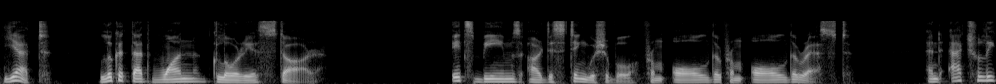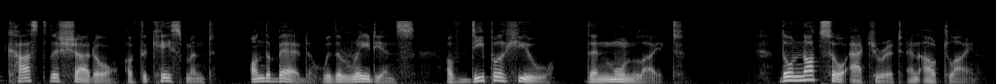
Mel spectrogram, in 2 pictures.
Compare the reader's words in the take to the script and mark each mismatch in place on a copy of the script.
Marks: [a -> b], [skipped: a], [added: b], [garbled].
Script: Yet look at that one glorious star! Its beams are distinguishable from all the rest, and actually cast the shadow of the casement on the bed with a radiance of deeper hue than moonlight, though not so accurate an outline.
Yet look at that one glorious star! Its beams are distinguishable from all the [added: from all the] rest, and actually cast the shadow of the casement on the bed with a radiance of deeper hue than moonlight, though not so accurate an outline.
